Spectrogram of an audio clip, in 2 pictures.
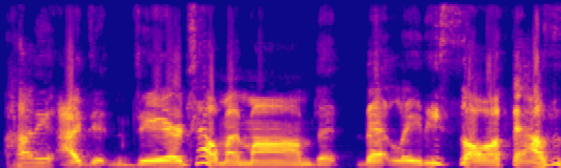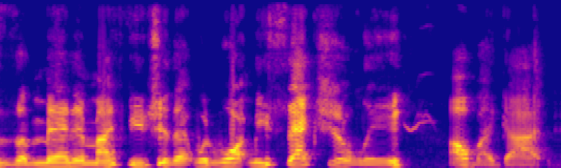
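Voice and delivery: normal talking voice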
